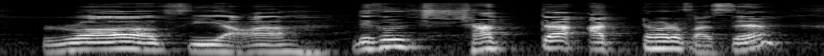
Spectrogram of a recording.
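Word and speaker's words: رافعة: এই 8টা হরফ যখন জবর দিয়ে পড়বেন তখন বাংলাতে আকারটা উচ্চারণ করবেন না। যেমন এখানে খা বলবেন না, বলবেন খ। ফির দ বলতে হবে, দা বলা যাবে না, রা বলা যাবে না, র বলতে হবে। এরকম 8টা হরফ যেখানে জবর দিয়ে উচ্চারণ করলে বাংলা আকারটা ব্যবহার করা যাবে না।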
